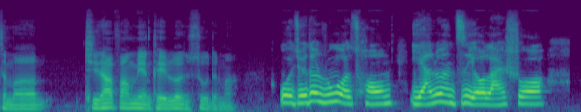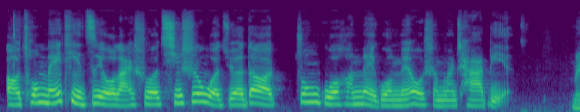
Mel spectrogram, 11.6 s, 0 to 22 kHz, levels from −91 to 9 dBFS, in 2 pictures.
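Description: No dropouts, distortion, glitches or other transmission faults can be heard anywhere in the recording.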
